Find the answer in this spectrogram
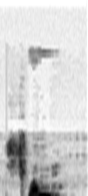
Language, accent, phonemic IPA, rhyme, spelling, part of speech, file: English, Southern England, /θɹʌm/, -ʌm, thrum, noun / verb / adjective, LL-Q1860 (eng)-thrum.wav
- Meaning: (noun) 1. A thrumming sound; a hum or vibration 2. A spicy taste; a tang; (verb) 1. To cause a steady rhythmic vibration in (something), usually by plucking 2. To make a monotonous drumming noise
